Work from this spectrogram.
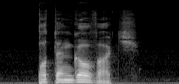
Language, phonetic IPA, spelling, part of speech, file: Polish, [ˌpɔtɛ̃ŋˈɡɔvat͡ɕ], potęgować, verb, Pl-potęgować.ogg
